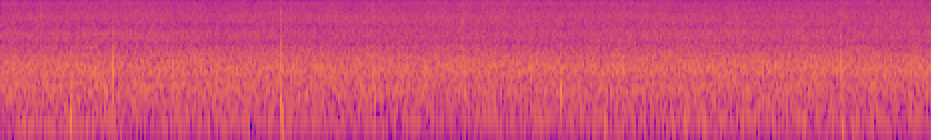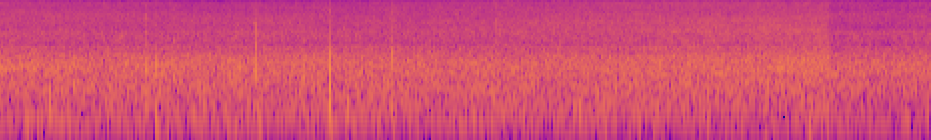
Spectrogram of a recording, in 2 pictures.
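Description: Steady rush of heavy rain together with car tyres hissing and splashing through standing water on a flooded road, with scattered sharp ticks throughout.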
